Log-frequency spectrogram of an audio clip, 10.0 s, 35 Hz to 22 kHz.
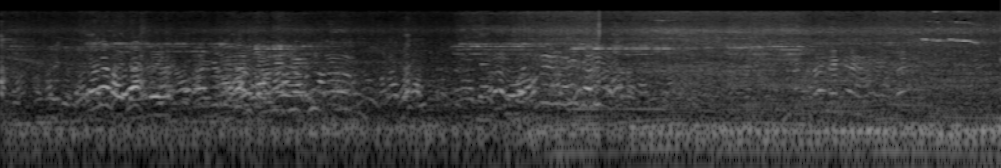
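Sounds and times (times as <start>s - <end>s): people shouting and talking: 0.0s - 10.0s.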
